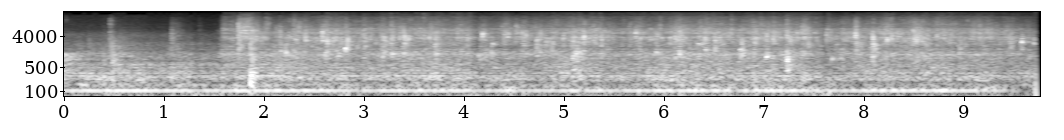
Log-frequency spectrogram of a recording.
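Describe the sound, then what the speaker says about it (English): Tap water runs steadily from a faucet into a sink as hands are rinsed of raw meatball mixture, a continuous close splashing gush with a low hum underneath and no talking. "Let me wash some of this off."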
